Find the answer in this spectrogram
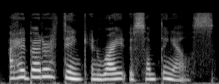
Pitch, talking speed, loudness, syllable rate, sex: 260 Hz, 245 wpm, -15 LUFS, 7.1 syllables/s, female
